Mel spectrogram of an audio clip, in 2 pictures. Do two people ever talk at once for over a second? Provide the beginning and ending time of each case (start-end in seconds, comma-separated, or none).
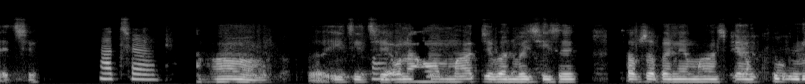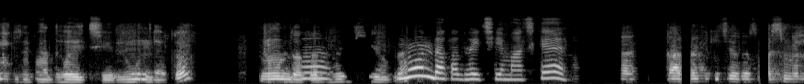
none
